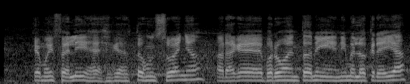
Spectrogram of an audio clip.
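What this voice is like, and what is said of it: Canarian Spanish accent from Tenerife. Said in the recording (Spanish): “acento tinerfeño que se gasta ... más canario que el Teide, de Tenerife”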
